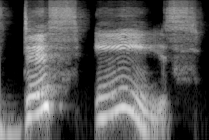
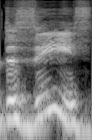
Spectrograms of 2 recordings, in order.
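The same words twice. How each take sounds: First: "dis-ease" said as two parts, dis then ease; split into two parts. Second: Said in the usual way. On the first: Shown as a demonstration. To live viewers, "dis-ease" split into dis and ease. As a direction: break "dis-ease" into dis and ease with a small gap, a bit higher. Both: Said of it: "look at the root of the word disease".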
